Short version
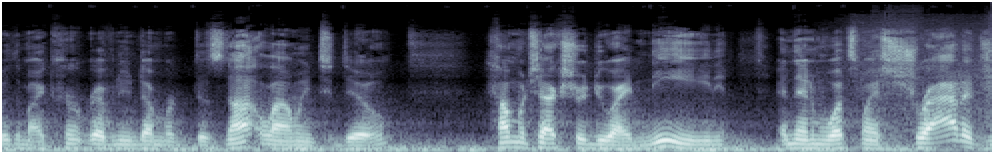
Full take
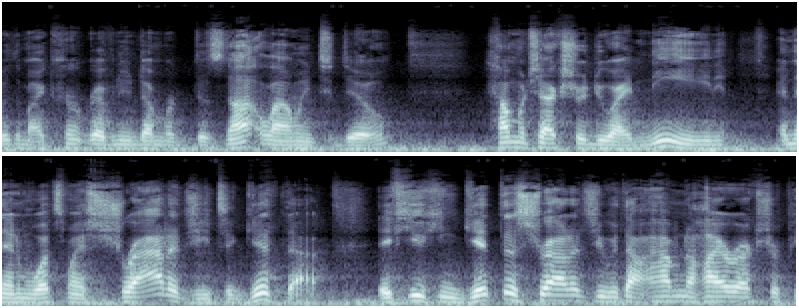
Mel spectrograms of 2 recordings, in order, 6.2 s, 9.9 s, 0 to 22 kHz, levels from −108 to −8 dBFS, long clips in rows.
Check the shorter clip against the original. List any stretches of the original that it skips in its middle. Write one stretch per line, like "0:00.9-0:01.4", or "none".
none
